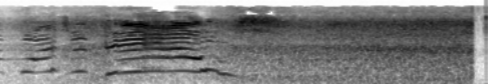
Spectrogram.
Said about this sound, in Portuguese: Novas cenas não param de surgir, dando a dimensão da tragédia em Petrópolis. Registros feitos com o celular mostram dois ônibus tombados e sendo engolidos pelo alagamento.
